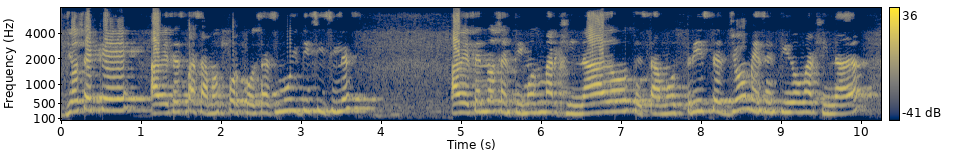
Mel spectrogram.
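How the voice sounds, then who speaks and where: A woman preacher with a high, slightly mellow voice speaks at a measured pace with fairly even intonation in a church hall. She shares personal testimony in a conversational, emotional way and asks the congregation questions, on an echoey, dull recording with slight background noise.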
